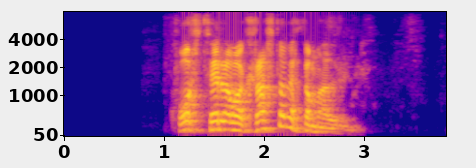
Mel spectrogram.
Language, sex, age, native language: Icelandic, male, 40-49, Icelandic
